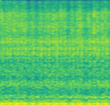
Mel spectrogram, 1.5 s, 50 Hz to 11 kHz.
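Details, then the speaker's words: 1994 Chrysler Town & Country pulled from a scrap yard after years sitting, first start: deep, lumpy, uneven throb and smoke with a sweet smell; owner suspects head gasket or a bad motor, cause unconfirmed. "Runs like... I think she's bad. I don't think the motor's any good. That don't sound very good to me."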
